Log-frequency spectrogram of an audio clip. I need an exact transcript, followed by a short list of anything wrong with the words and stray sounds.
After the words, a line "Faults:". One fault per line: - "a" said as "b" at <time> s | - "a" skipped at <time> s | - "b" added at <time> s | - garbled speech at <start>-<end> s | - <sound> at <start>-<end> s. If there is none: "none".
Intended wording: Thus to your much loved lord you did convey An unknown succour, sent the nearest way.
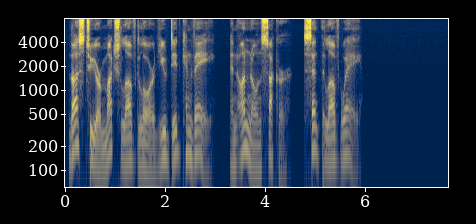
Thus to your much loved lord you did convey An unknown succour, sent the loved way.
Faults:
- "nearest" said as "loved" at 5.2 s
